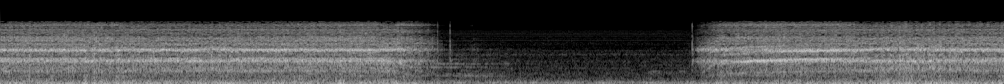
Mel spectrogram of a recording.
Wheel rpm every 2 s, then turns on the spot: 160, 160, 20, 60, 160.
none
